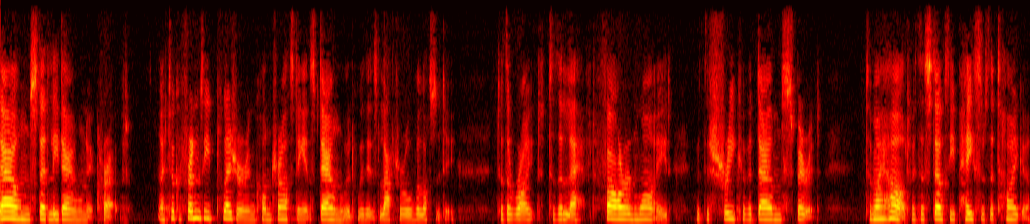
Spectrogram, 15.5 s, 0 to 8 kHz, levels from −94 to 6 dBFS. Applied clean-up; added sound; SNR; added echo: none; none; none; none.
